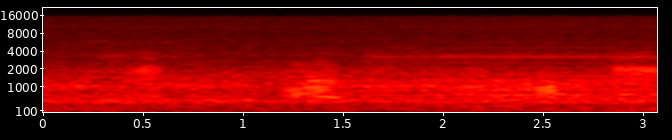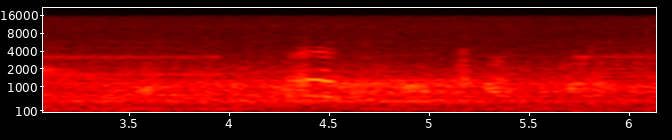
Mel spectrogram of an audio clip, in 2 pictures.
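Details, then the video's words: Flamingos at dawn in the Diaccia Botrona Nature Reserve: scattered nasal, goose-like honks, several short calls spread over six seconds, against a steady background hiss and a thin, faint, sustained tone. "Fenicotteri all'alba"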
